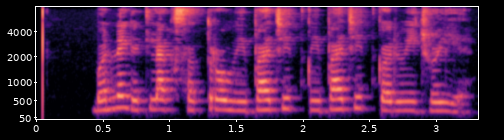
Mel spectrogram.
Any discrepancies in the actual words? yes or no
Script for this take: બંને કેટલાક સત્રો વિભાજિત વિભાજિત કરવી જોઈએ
no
